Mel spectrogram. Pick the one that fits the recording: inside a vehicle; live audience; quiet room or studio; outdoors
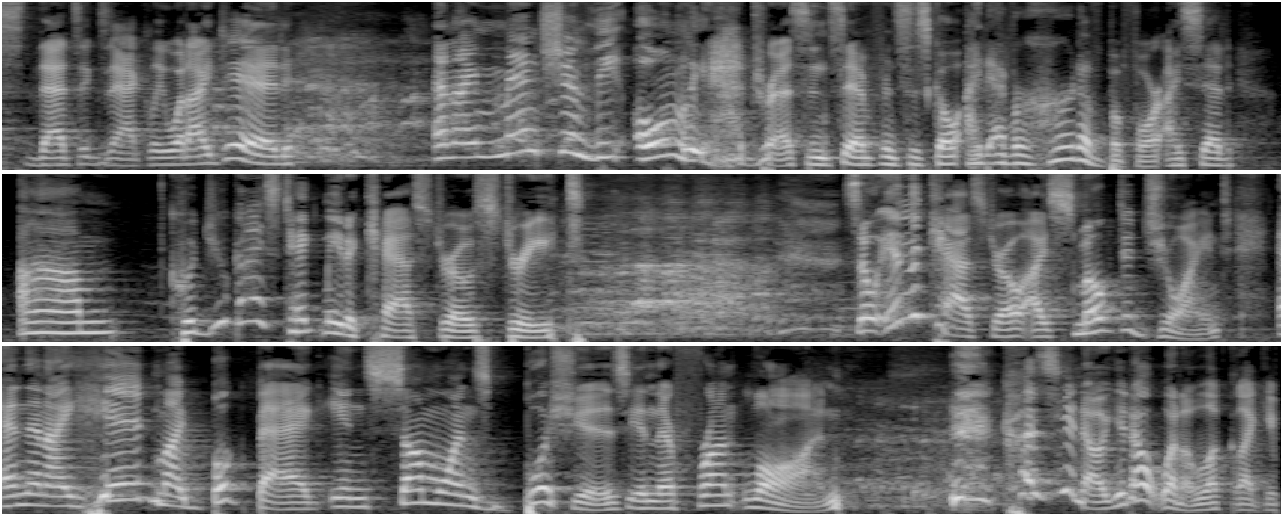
live audience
